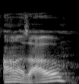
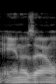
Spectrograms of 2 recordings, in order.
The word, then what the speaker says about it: Anazao: behind it okay so it's technically pronounced anaz because there isn't like a a sound in like that coin Greek which is really difficult so we pretty much all say anaza anyway just letting everyone know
